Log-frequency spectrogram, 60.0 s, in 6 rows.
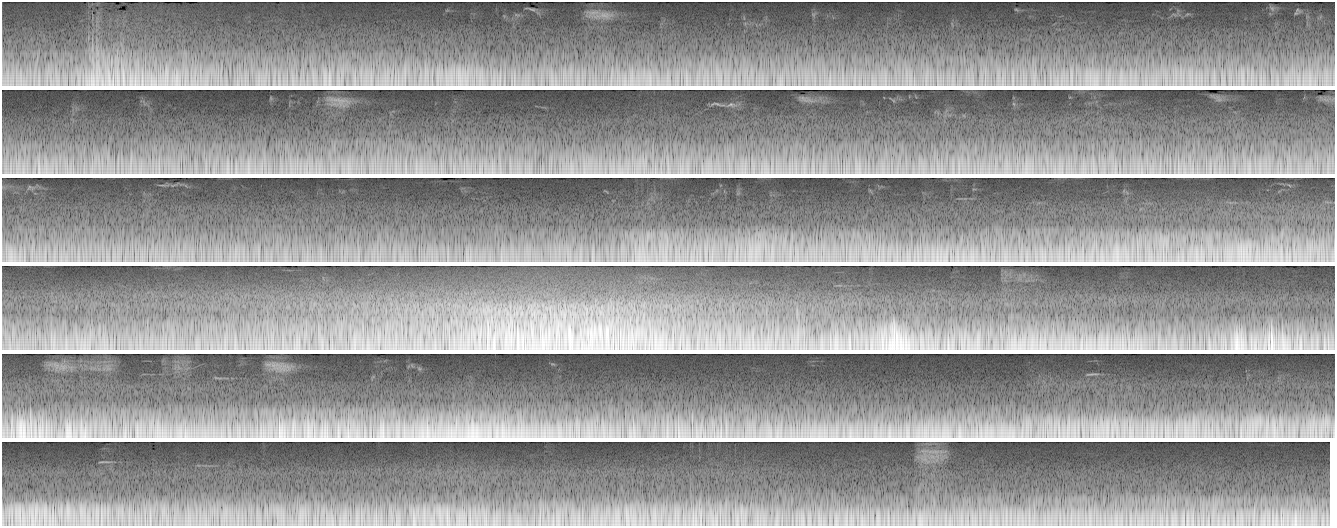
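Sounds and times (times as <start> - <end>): small birds chirping: 0.1 - 33.0, 34.6 - 44.6, 50.6 - 59.9
vehicle approaching: 24.5 - 59.9.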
